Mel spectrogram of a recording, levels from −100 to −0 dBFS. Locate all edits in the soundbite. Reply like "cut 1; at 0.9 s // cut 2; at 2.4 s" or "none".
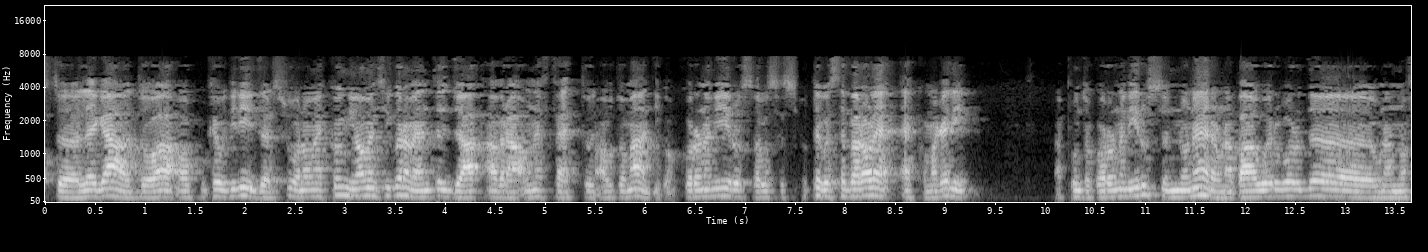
cut 1; at 5.5 s // cut 2; at 7.5 s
